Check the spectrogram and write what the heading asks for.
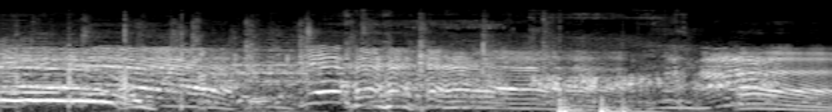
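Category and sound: crowd, audience applauding and cheering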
